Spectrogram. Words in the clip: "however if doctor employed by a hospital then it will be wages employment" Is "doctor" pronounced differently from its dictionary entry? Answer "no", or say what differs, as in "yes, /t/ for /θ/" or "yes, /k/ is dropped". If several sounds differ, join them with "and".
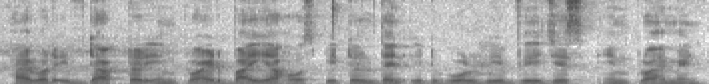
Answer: no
